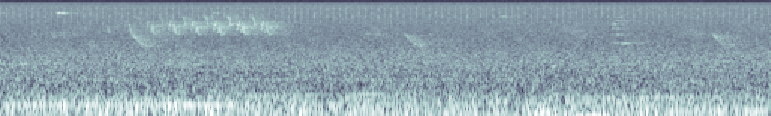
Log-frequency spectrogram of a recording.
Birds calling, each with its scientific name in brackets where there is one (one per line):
unidentified bird
Ovenbird (Seiurus aurocapilla)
